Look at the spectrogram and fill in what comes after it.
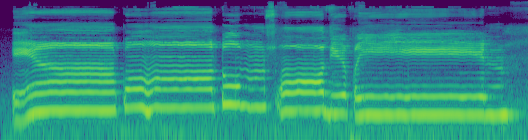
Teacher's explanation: ان میں اخفا ہو رہا ہے، نون ساکن کے بعد کاف آ گیا حروف اخفا میں سے، تو ادھر اخفا کریں گے، آواز کو ناک میں چھپا کر پڑھیں گے۔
